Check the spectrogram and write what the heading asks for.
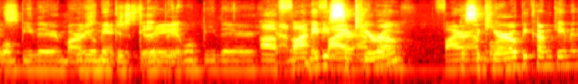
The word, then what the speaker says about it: Sekiro: How do you pronounce it? Sicario? That's a movie. Sekiro.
